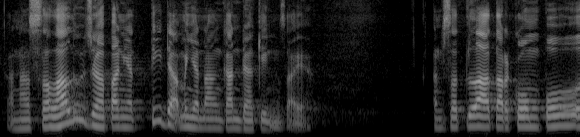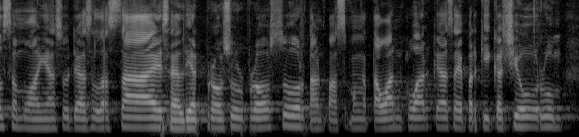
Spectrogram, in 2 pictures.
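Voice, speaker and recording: A man with a high-pitched voice preaches in a church hall, his words carrying a long reverb. He tells his stories with animation, acting out his own prayers and moving between quiet asides and loud outbursts. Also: fairly even intonation, moderate pace. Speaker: pastor. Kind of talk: sermon.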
